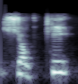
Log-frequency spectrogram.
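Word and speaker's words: 食器: 餐具日文叫做 shoki，这些都要慢慢要知道，他们日文讲成食器就念成 shoki，平常我们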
